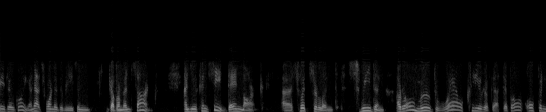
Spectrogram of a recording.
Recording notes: Guest on the line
